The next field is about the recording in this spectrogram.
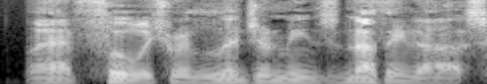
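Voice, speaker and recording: Using a put-on character voice, a man growls at a fairly low pitch, keeping a moderate pace and fairly even intonation. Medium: read story. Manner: indignant, sycophantic.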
